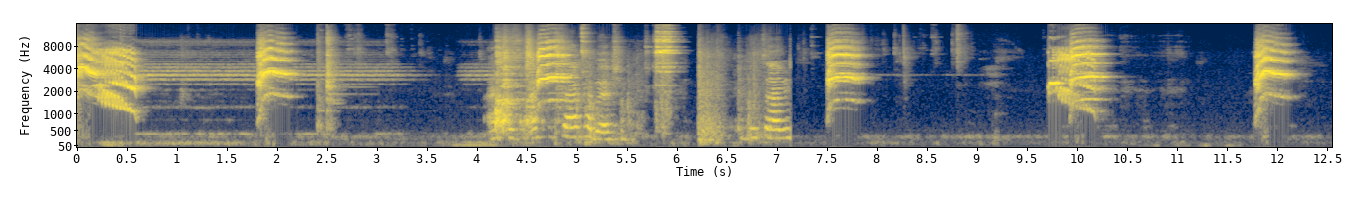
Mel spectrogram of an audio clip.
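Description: A parrot screeches loudly and repeatedly, close by.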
